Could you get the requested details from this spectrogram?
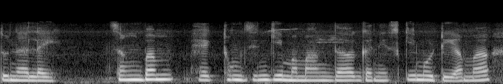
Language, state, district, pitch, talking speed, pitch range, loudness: Manipuri, Manipur, Imphal West, 190 Hz, 105 wpm, 180-210 Hz, -14 LUFS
